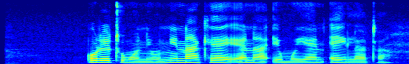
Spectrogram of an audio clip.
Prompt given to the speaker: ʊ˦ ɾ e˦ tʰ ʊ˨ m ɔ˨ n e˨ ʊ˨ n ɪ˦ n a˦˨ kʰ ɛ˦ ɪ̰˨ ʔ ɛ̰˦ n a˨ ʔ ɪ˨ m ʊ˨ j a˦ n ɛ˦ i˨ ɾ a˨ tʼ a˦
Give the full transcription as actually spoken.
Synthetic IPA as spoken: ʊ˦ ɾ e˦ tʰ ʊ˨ m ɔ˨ n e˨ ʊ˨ n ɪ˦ n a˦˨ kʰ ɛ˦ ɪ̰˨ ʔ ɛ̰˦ n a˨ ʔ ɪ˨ m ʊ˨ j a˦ n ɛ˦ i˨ l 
